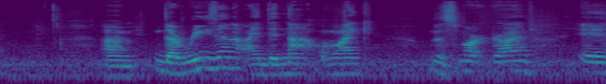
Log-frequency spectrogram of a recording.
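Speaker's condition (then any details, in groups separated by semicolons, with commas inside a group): Spastic diplegia cerebral palsy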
